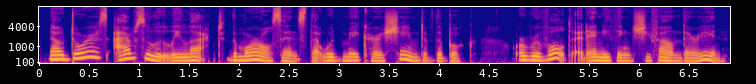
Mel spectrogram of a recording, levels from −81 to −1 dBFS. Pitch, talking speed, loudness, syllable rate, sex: 180 Hz, 190 wpm, -19 LUFS, 5.7 syllables/s, female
